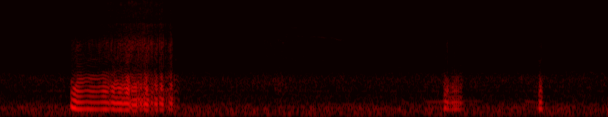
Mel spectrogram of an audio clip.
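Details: Loud snore from a sleeping cat: one strong, buzzy, harmonic breath lasting under a second, followed by two faint, brief snorts in a quiet indoor room.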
